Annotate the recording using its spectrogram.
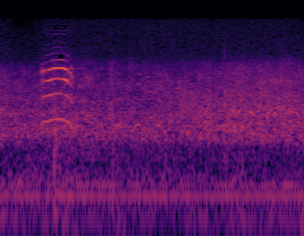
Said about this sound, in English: We can see all of the geese down here.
